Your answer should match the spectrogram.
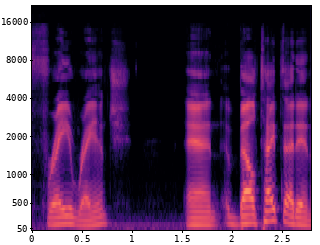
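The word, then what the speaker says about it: Frey Ranch: down favorite uh apple juice ever is called fray ranch and bell type that in it's f-r-e-y space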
